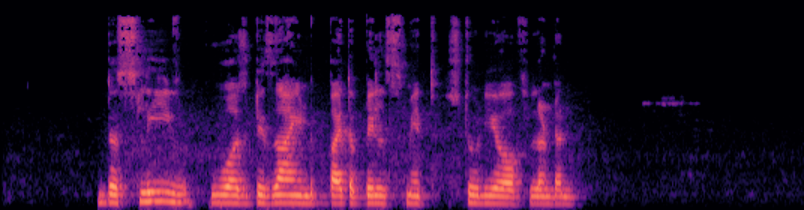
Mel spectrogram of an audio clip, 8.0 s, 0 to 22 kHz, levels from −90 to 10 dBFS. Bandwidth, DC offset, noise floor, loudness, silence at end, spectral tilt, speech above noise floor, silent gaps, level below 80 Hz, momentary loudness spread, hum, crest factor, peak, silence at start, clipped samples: 16 kHz; under 0.1%; -74 dBFS; -19 LUFS; 2.3 s; -6 dB/octave; 55 dB; none; -66 dBFS; 9 LU; none; 18 dB; -2 dBFS; 1 s; under 0.1%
